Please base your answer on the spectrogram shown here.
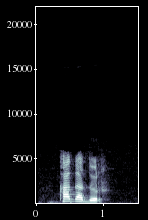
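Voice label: "кага дыр" Komi, female; kpv audio dict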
